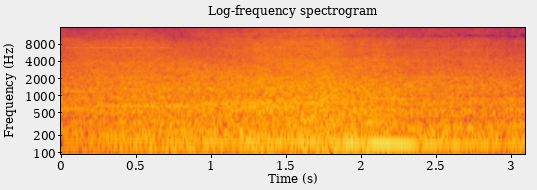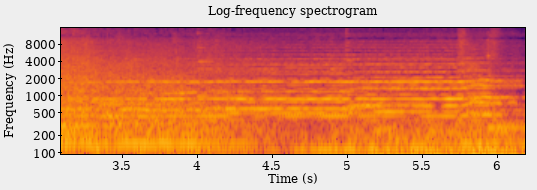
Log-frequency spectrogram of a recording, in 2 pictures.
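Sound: jeep engine running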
